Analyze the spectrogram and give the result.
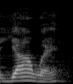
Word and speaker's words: Yahweh: They simply had the consonants, and it would equate to YHWH, and we pronounce it Yahweh. In some of the older translations of the Bible, it is referred to as Jehovah. But more correctly, it should be Yahweh.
